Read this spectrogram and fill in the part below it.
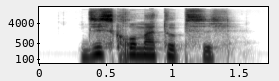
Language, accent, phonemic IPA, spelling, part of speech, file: French, France, /dis.kʁɔ.ma.tɔp.si/, dyschromatopsie, noun, LL-Q150 (fra)-dyschromatopsie.wav
- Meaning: dyschromatopsia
